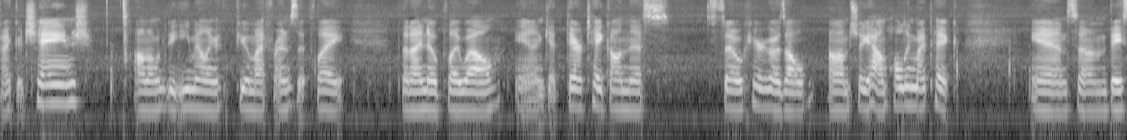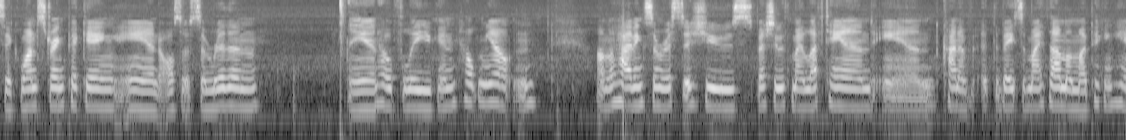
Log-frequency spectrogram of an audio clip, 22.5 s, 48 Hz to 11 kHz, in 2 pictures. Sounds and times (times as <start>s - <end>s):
Speech: 0.0s - 9.6s, 10.3s - 13.9s, 14.7s - 22.5s.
